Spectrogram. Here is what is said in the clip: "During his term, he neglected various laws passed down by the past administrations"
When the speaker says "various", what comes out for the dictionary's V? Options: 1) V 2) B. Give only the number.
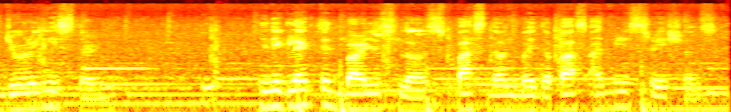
2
